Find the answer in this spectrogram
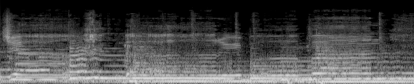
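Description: Rock band playing an instrumental passage between vocal lines: sustained guitar chords that change every second or so over bass, with occasional drum hits. It is a live rehearsal recording made on a tape recorder.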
